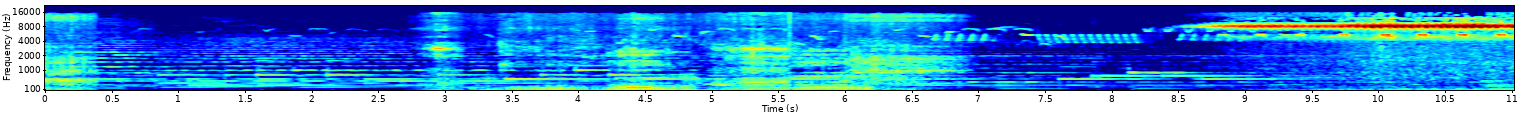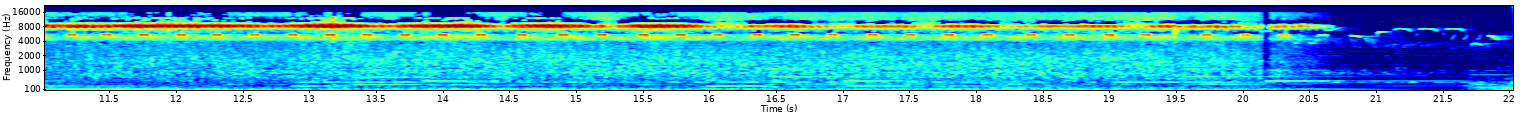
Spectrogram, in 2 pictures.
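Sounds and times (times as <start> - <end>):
soft background music: 0.0 - 22.0
high-pitched insect trill: 8.6 - 20.7.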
